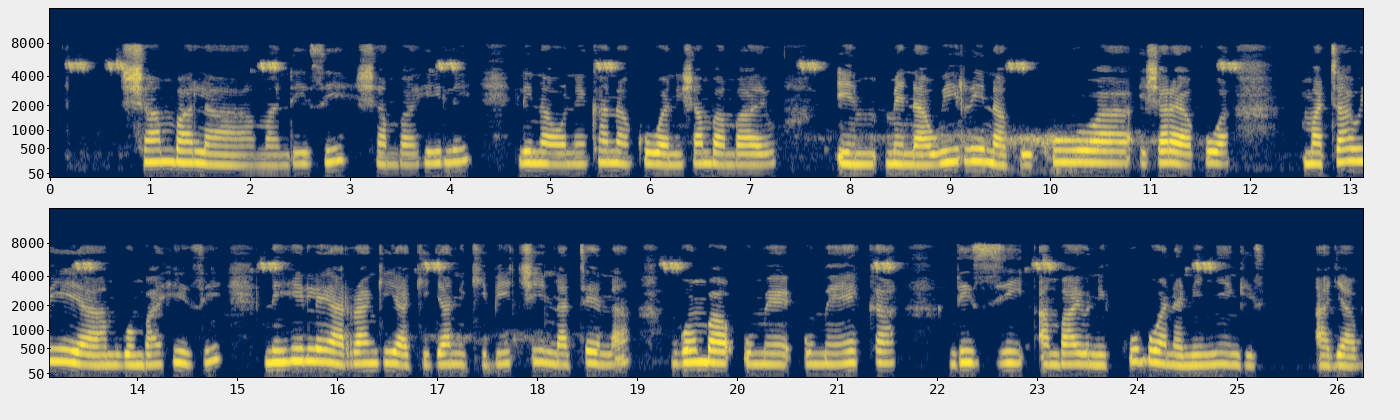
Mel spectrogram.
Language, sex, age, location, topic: Swahili, female, 18-24, Kisumu, agriculture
